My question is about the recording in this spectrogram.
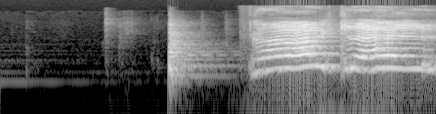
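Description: Silence for almost a second, then a short sharp sound followed by a toddler's very high-pitched voice holding a wavering sung note.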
